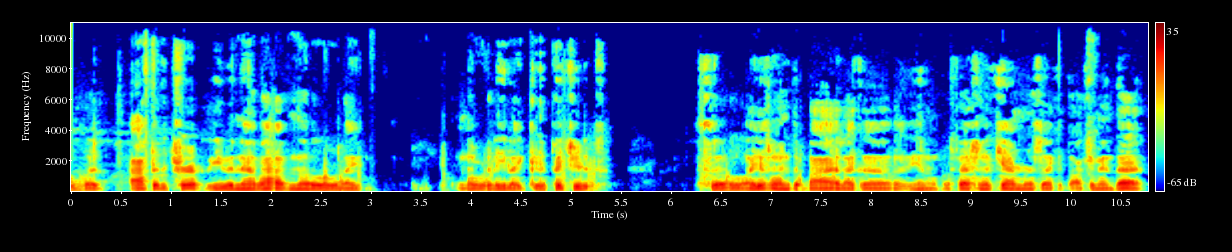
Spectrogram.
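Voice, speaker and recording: A laid-back man talks easily as a podcast guest, his voice very low and mellow. The recording is dry and close. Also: no room sound. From the Bahamas. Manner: laid-back, lots of "you know" and "like". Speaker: wedding photographer, podcast guest. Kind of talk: casual interview chat.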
